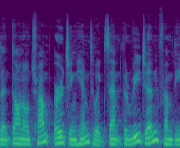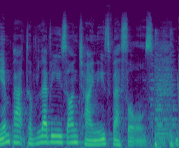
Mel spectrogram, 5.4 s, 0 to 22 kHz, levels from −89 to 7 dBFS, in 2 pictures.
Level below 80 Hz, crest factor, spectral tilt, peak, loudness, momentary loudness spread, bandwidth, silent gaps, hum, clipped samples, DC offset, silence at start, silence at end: -52 dBFS; 16 dB; -6 dB/octave; -10 dBFS; -26 LUFS; 6 LU; 14.5 kHz; none; none; under 0.1%; under 0.1%; 0 s; 0 s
